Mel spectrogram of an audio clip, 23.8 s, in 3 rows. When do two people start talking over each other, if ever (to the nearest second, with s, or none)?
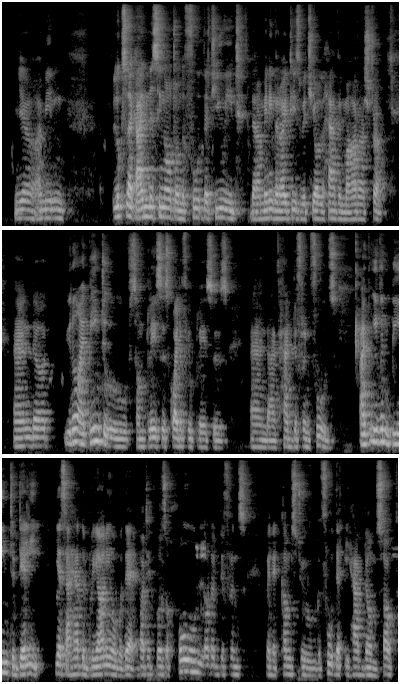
none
